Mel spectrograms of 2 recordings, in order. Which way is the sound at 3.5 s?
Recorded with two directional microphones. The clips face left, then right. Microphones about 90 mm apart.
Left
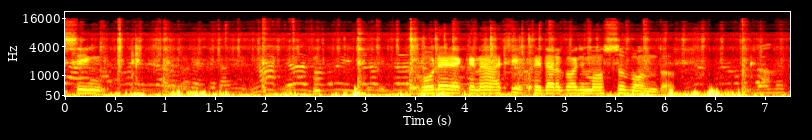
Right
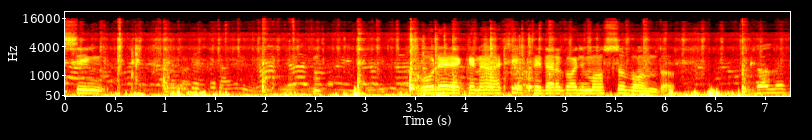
70° right (ahead or behind).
